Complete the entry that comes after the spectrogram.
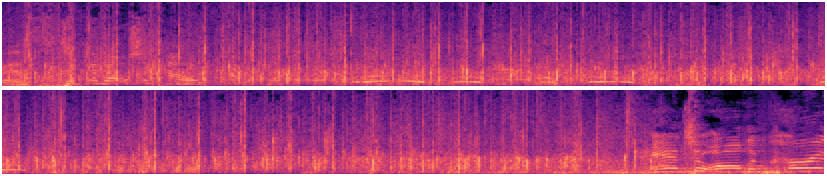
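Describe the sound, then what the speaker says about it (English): Steady, dense applause from an audience honoring long-serving county staff at the Kenosha County Courthouse centennial program, filling the room throughout with voices rising near the end. "please give them a huge round of applause for their decades of service to Kenosha County."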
